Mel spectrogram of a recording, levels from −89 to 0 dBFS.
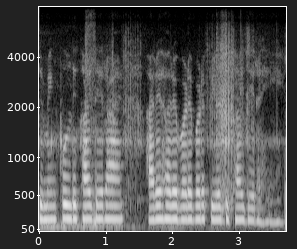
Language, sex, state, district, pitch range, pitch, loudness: Hindi, female, Uttar Pradesh, Jyotiba Phule Nagar, 175-180 Hz, 180 Hz, -16 LUFS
